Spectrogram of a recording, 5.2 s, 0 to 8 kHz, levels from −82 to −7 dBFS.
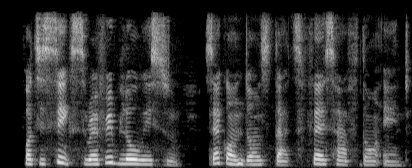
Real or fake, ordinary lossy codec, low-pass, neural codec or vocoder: real; AAC, 48 kbps; 7.2 kHz; none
